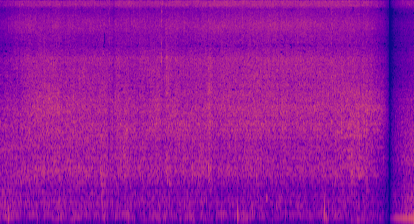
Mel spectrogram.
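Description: Flat beans (avarakkai) sizzling in a hot pan as they stir-fry: a steady hiss, with a few light scrapes of the spatula. Near the end the hiss cuts off abruptly, leaving a low hum.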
